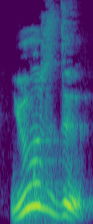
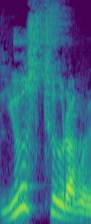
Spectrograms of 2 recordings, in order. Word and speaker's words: used to: 배워보도록 합시다 자 이때 유즈드 따로 읽으면 근데 2가 붙으면 이때 쓰라고만 했습니다 그래서 유스트라고 읽어야 됩니다 이거를 가지고 영어가 제대로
